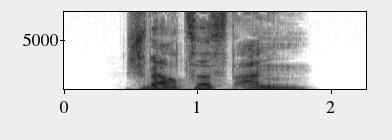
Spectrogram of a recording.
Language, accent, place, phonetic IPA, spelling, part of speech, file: German, Germany, Berlin, [ˌʃvɛʁt͡səst ˈan], schwärzest an, verb, De-schwärzest an.ogg
- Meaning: second-person singular subjunctive I of anschwärzen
